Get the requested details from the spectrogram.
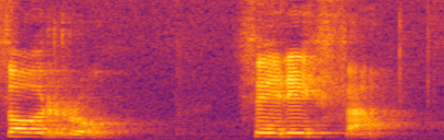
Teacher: na Espanha, como eu falei, o C seguido de I de E e o Z, letra Z, eles têm esse som tipo do TH do inglês, a língua entre os dentes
